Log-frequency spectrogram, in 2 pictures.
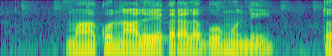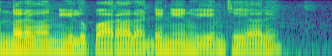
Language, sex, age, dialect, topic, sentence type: Telugu, male, 18-24, Telangana, agriculture, question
